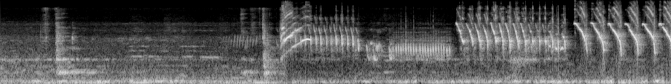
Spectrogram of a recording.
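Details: Canary singing, a training recording meant to stimulate young birds to sing quickly. It starts with faint chirps, then a sharp rising whistle, a churring roll, and fast repeated downslurred notes forming rapid trills at the end.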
